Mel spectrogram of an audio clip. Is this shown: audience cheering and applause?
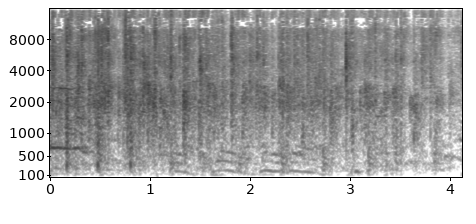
yes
